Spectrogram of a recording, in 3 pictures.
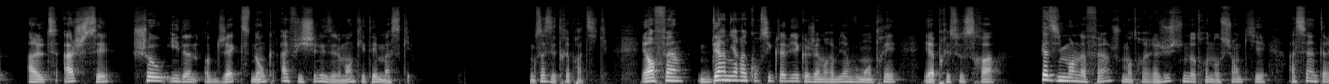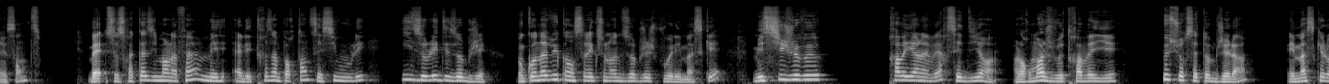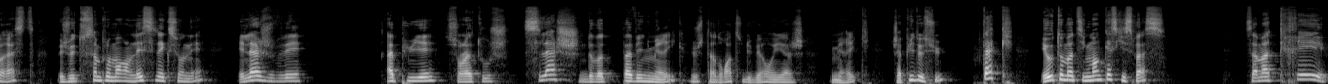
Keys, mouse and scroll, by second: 10.4 click, 13.5 click, 13.8-14.8 middle drag, 15.0-15.4 shift+middle drag, 16.2-17.0 middle drag, 17.4 shift+middle drag, 18.7-19.2 drag, 22.5 click, 23.3 shift+middle drag, 24.4 click, 26.8 click, 27.5-28.0 drag.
